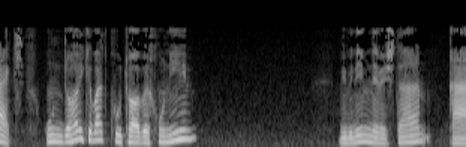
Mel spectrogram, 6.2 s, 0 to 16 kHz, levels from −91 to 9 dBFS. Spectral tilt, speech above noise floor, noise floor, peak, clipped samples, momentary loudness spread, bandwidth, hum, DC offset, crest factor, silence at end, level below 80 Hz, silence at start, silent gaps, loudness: -7.5 dB/octave; 41 dB; -61 dBFS; -2 dBFS; under 0.1%; 11 LU; 8 kHz; none; under 0.1%; 18 dB; 0 s; -58 dBFS; 0 s; none; -21 LUFS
